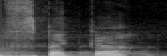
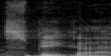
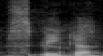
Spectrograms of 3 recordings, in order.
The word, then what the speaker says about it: Spica: in the Speca? Spica. Spica.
